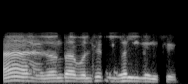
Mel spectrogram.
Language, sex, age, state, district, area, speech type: Bengali, male, 30-45, West Bengal, Bankura, urban, conversation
